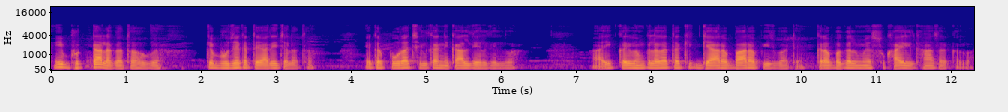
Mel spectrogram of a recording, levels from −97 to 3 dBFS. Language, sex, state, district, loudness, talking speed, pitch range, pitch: Bhojpuri, male, Uttar Pradesh, Varanasi, -30 LUFS, 160 wpm, 100-115 Hz, 105 Hz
